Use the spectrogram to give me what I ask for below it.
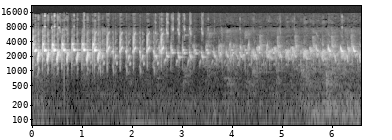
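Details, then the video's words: Breeding female yellow-vented bulbul calling a male: a continuous, lively chatter of quick chirps lasting over six seconds, loudest at the start and slightly softer later. "Trucuk Betina memanggil jantan"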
